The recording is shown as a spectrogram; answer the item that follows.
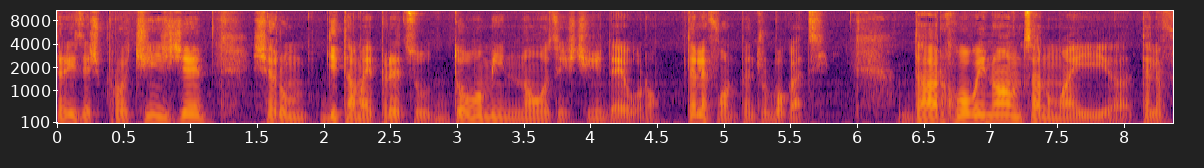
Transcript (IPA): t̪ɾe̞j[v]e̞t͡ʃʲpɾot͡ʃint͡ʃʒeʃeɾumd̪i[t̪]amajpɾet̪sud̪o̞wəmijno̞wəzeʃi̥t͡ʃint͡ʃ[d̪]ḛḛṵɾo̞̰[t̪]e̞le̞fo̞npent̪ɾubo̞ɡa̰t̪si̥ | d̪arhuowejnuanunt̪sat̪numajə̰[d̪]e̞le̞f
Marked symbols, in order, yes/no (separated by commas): no, yes, yes, yes, no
